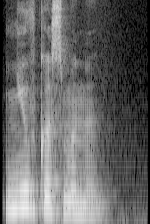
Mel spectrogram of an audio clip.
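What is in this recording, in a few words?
"ньывкӧсмыны", Komi, female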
